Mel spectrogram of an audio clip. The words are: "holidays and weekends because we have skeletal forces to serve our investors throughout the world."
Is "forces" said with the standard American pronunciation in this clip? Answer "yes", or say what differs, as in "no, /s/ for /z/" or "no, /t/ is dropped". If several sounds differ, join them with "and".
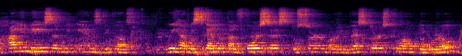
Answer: no, /s/ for /z/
